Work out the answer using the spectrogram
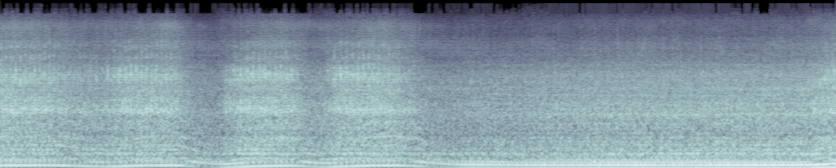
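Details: Military surplus forklift with carburetor, running after the fuel pump was bypassed and the fuel line run direct to the carburetor; steady drone wavers at first, then holds an even smooth pitch; it runs and drives normally.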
